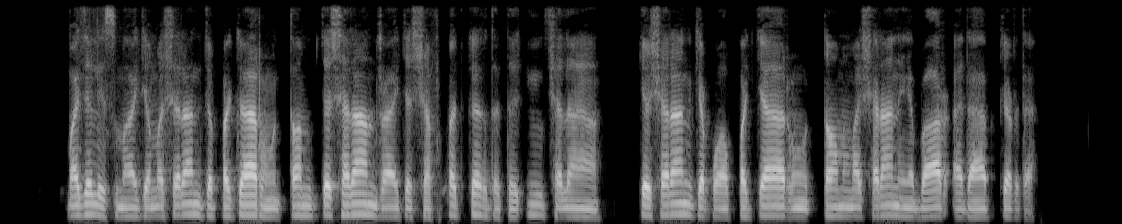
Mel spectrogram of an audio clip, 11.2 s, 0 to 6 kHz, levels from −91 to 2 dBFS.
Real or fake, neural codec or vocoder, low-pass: fake; codec, 16 kHz, 1 kbps, X-Codec, WavLM features, trained on Multilingual LibriSpeech; 5.4 kHz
